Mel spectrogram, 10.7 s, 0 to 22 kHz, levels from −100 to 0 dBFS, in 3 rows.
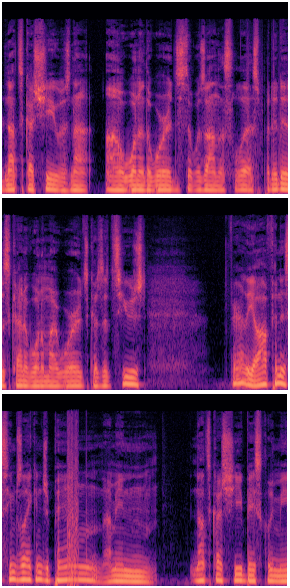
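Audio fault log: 3.06–3.47 s and 7.97–8.21 s, loose connector crackle: a worn or dirty contact makes and breaks in quick, uneven succession, chopping the speech and adding bursts of irregular crackle and scratching. On a waveform this shows as ragged dropouts and spikes. On a spectrogram it appears as scattered broadband vertical streaks.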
